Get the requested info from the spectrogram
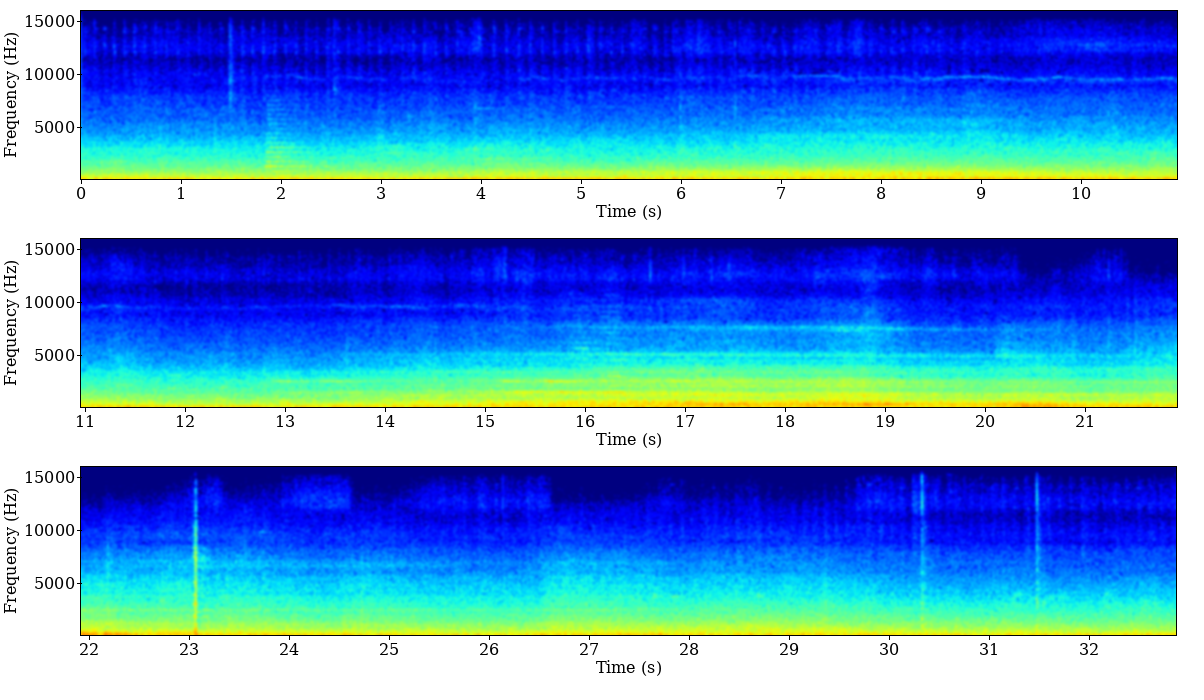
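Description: Street traffic rumble with an electric tram passing: its steady whine comes in about a third of the way through and fades out about two-thirds through.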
